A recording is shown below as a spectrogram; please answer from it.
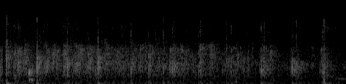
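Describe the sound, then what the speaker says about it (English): At an interior design awards ceremony, an audience applauds itself with brisk, fairly quiet clapping that carries on steadily for a few seconds, with a few sharper individual claps standing out. "clap for yourself"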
